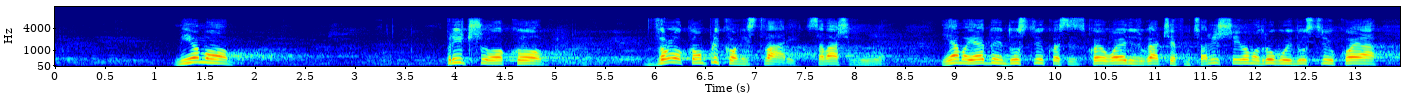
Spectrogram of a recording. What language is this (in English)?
Serbian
